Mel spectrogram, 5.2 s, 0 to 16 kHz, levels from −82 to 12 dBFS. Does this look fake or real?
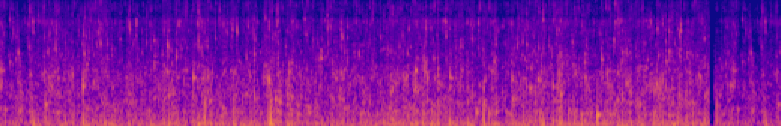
real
